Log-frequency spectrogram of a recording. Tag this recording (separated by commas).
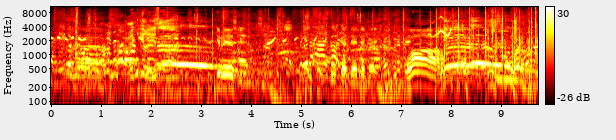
Speech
